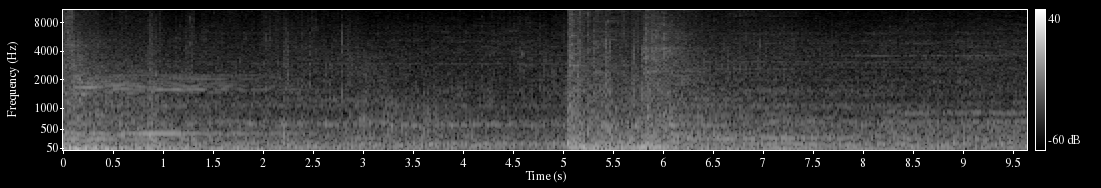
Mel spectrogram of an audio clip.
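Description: Heavy footsteps thud on a hard floor.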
